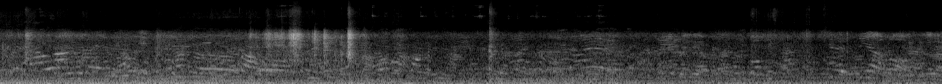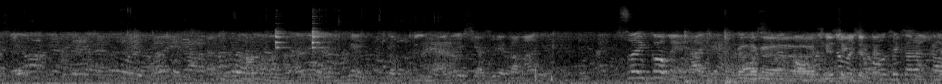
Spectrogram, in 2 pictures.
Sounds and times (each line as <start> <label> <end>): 0.0 Sellers selling sound 8.1
0.0 Traffic sound 15.1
